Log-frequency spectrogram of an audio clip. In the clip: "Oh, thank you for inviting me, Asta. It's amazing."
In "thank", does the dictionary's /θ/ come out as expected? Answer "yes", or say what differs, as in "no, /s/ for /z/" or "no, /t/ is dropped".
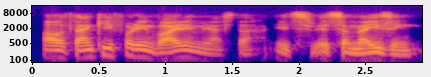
yes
